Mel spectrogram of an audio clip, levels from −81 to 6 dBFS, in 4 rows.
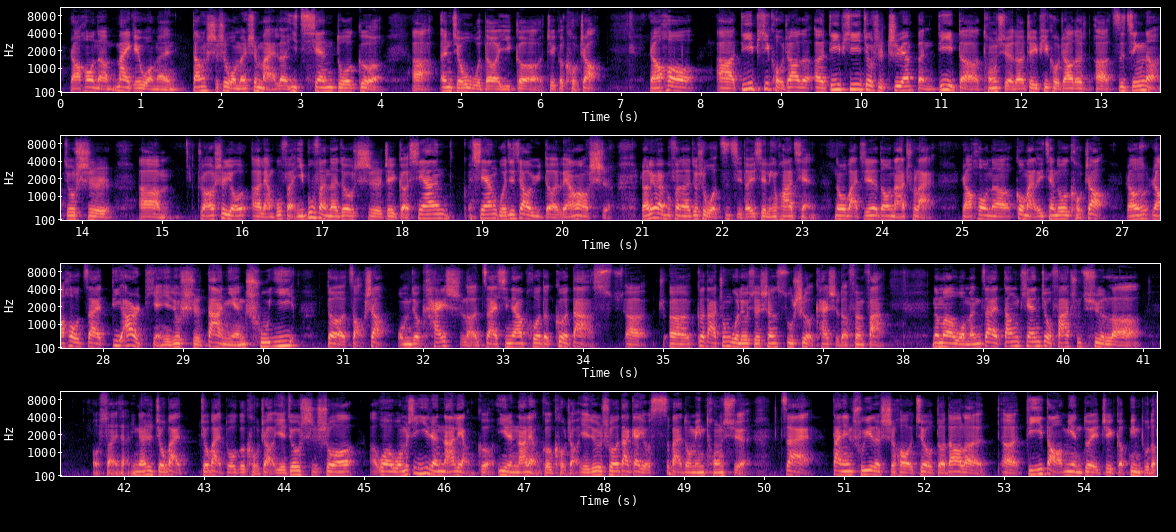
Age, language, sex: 20-39, Chinese, male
